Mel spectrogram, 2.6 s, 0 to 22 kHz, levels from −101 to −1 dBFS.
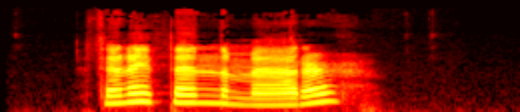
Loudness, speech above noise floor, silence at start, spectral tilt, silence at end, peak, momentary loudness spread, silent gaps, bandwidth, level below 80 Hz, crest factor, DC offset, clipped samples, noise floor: -21 LUFS; 56 dB; 0.5 s; -4 dB/octave; 0.85 s; -4 dBFS; 5 LU; none; 16 kHz; -70 dBFS; 20 dB; under 0.1%; under 0.1%; -78 dBFS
